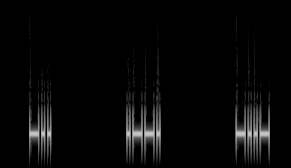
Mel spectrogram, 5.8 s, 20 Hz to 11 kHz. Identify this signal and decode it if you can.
Morse code, heard as a keyed tone, about 20 wpm, spaced as for 5 wpm, 690 Hz. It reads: DPX
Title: 229 Lesson 37e - Letter x - Three Characters 20wpm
